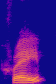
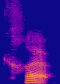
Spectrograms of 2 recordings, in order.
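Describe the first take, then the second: First: The word is said with an American pronunciation. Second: The word is said with a French pronunciation. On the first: "So here we say crepe" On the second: "the French way of saying it is crêpe"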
